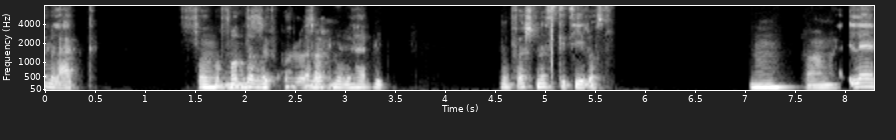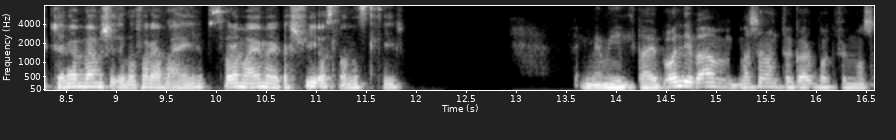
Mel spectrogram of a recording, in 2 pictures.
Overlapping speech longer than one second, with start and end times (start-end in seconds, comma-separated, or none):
1.6-3.0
